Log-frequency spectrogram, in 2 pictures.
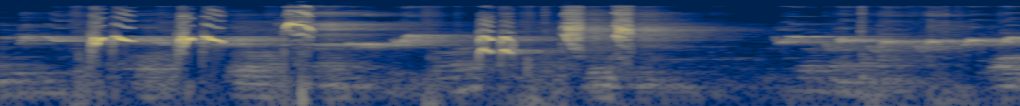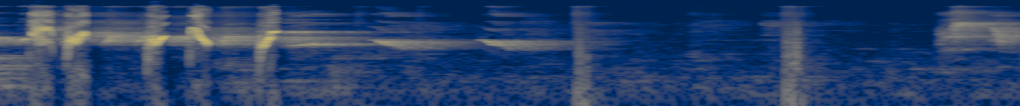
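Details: Greater green leafbird from Banyuwangi in agitated, shrill 'ngentrok' song meant to prompt a silent bird to sing: loud high whistled phrases sliding and stepping in pitch, rapid runs broken by short pauses.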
